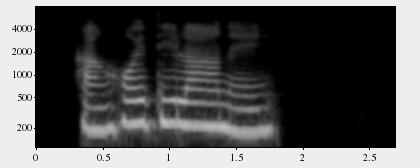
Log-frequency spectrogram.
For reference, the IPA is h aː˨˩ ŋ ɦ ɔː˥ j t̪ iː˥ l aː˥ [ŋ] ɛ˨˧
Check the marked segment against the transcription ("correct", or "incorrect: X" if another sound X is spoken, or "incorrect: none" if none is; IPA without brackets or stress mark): incorrect: n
